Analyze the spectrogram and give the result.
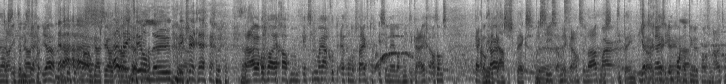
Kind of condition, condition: setting, busy venue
